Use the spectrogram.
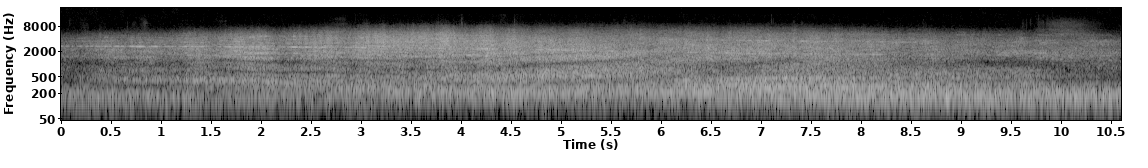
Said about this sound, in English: So verse 4, if you can, let's wait for this plane.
